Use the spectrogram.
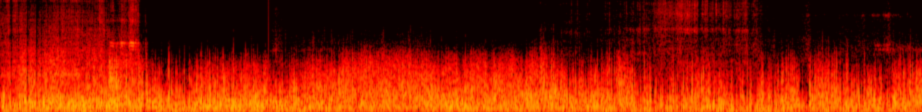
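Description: Heavy wind buffets the microphone while riding a motorbike, a loud, constant roaring rumble that continues without a break for the whole stretch, with no talk over it.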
